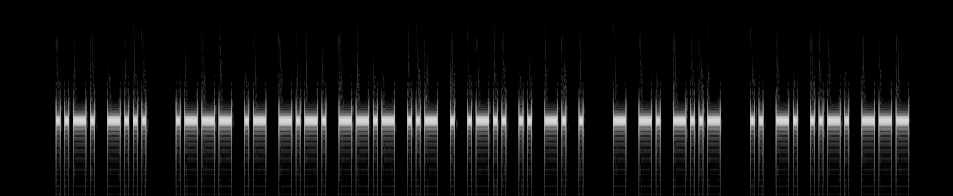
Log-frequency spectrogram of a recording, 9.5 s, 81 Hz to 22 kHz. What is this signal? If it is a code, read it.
Morse code, heard as a keyed tone, about 28 wpm, 700 Hz. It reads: FB JACQUELINE TNX INFO
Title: Practice QSO - Exchange 3 - More Info - 28wpm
